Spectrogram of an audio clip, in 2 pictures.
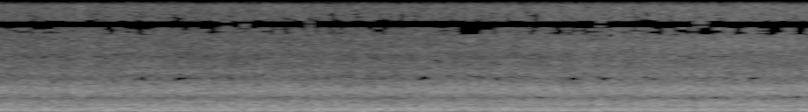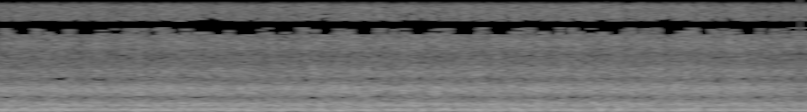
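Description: Steady rush of water from a shallow, rocky mountain creek.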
